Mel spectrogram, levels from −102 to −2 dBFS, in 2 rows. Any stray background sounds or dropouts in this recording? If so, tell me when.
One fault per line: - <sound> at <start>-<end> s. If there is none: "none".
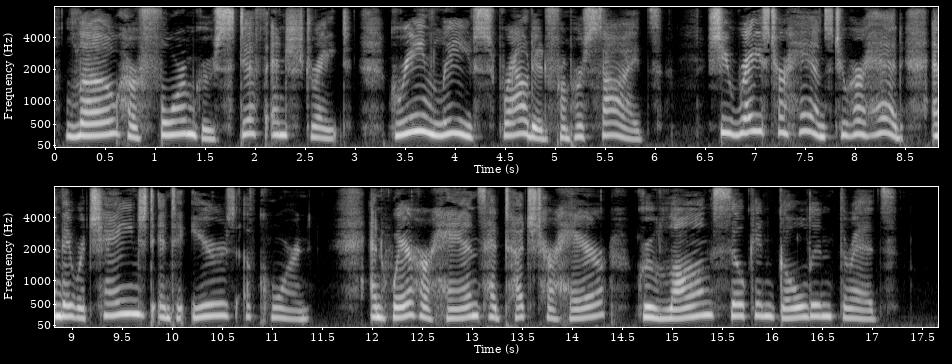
none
